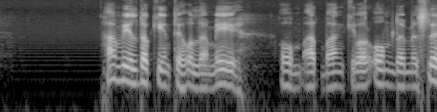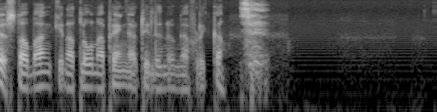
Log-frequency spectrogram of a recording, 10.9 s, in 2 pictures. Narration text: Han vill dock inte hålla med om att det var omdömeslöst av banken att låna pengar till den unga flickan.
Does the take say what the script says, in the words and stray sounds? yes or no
no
